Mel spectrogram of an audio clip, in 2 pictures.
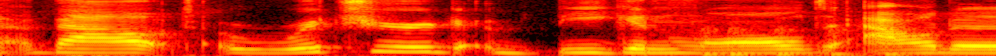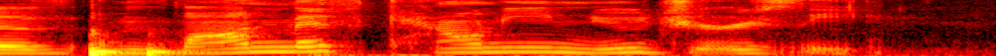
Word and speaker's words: Monmouth: But this week we are going to be talking about Richard Biegenwald out of Monmouth County, New Jersey. Right? I pronounced that right? Monmouth?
